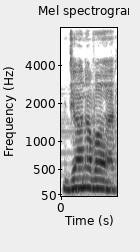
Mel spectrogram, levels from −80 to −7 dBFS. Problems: constant background noise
